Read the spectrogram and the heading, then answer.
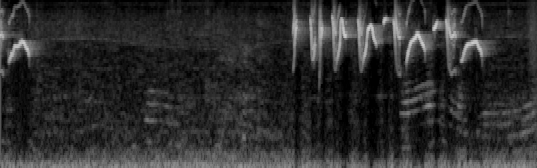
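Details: Nembak-style song of a kolibri wulung sunbird, East Java, phone recording meant for training cagebirds: a brief high note, a long quiet gap, then a fast run of piercing chirps ending in curving whistles.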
